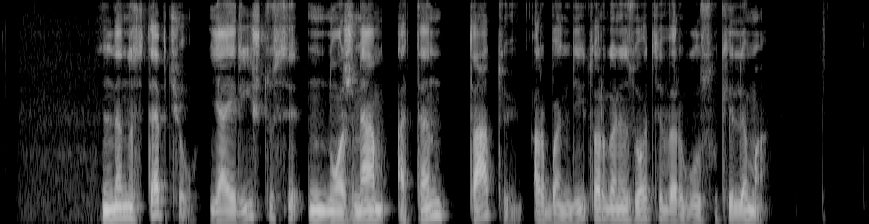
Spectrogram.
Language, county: Lithuanian, Kaunas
